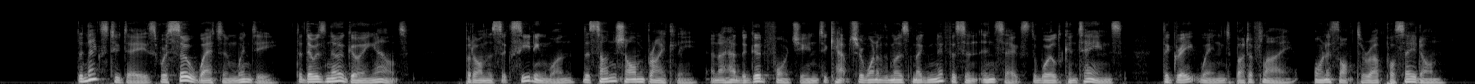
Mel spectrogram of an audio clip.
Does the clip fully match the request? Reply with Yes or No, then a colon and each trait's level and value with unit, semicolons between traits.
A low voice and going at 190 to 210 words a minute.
Yes: very low, 95 Hz; average, 195 wpm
